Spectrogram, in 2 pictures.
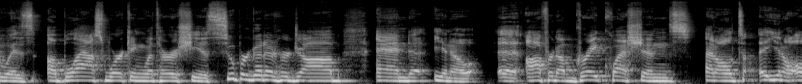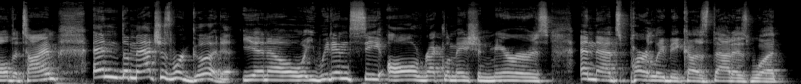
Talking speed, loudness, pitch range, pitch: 185 wpm, -18 LUFS, 165-205 Hz, 180 Hz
